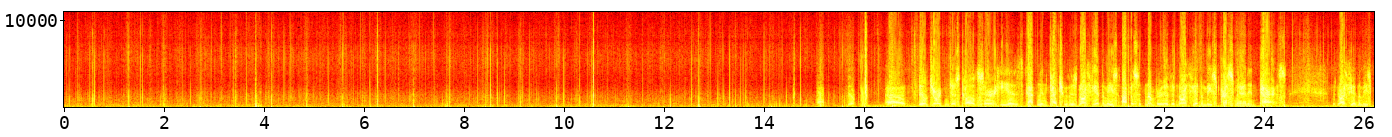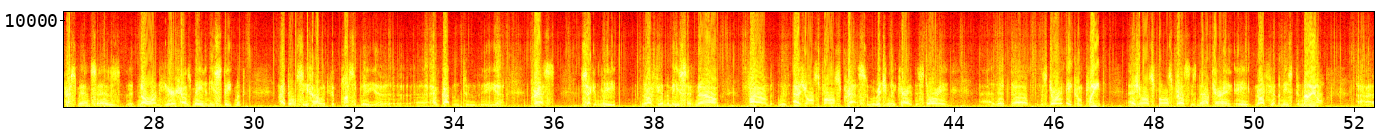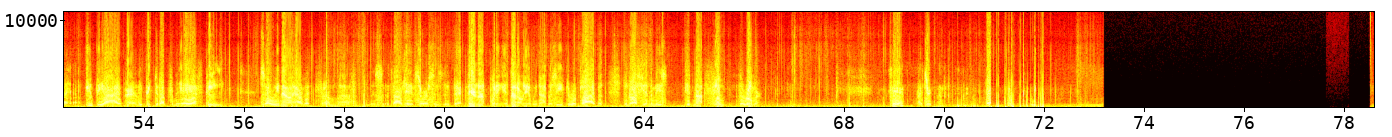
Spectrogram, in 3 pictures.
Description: Conversation with WALT ROSTOW, October 19, 1968
Secret White House Tapes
